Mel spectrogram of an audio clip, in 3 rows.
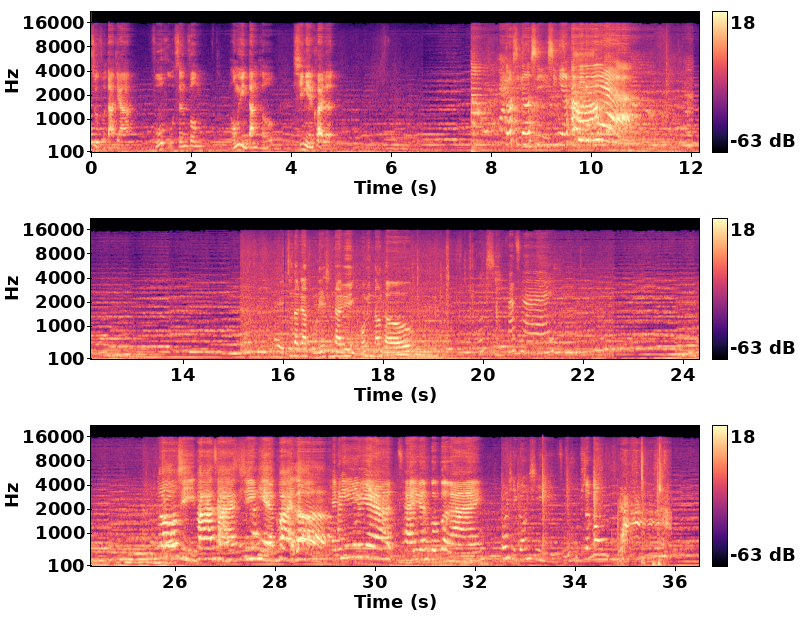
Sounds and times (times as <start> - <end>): Music: 0.0 - 36.4.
